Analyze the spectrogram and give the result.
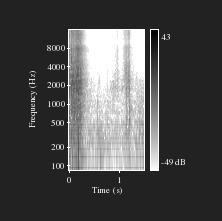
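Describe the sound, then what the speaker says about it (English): A riffle shuffle of a deck of playing cards, a crisp burst of fluttering card edges up close at the start, then a softer, briefer riffle about a second later, with no talking. "a controlled shuffle, as long as you don't mess up those bottom five cards"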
